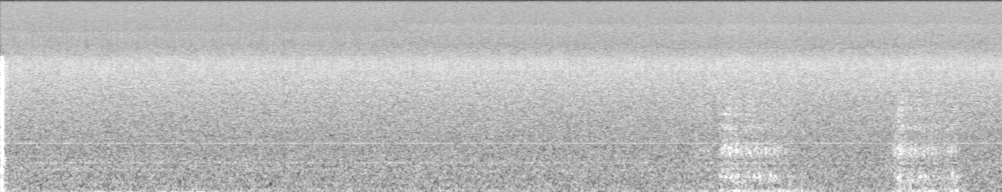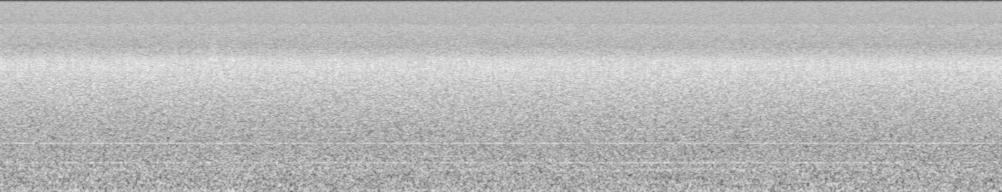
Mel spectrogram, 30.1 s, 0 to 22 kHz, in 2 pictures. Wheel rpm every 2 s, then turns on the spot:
0, 0, 0, 0, 0, 20, 10, 20, 0, 0, 0, 0, 0, 0, 0.
10-16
